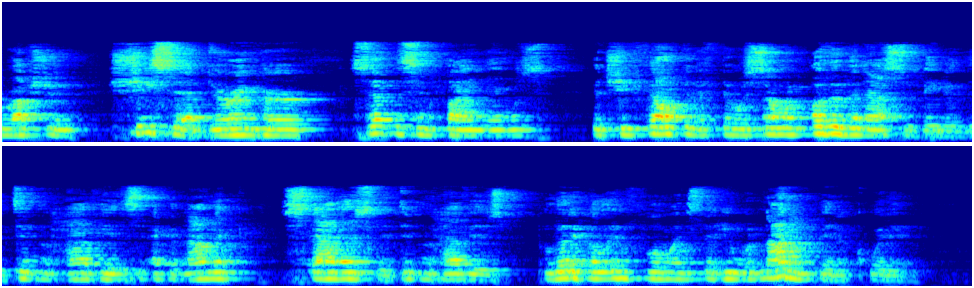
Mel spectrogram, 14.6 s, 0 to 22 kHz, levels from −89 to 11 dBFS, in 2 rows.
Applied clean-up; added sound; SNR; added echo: none; none; none; reverberation time 0.6 s.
